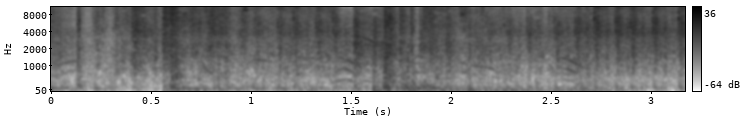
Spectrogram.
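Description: Gunfire in the Call of Duty Warzone video game comes from a tower: rapid bursts and sharp single shots ring out at medium distance over a steady bed of game ambience.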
